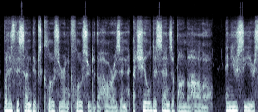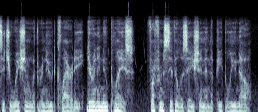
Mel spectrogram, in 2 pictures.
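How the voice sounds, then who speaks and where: A man's voice: low-pitched, husky. A man reading scripted second-person story narration as the narrator of a game.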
